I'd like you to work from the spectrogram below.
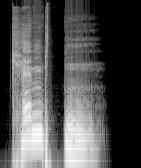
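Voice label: "Kempten", German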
